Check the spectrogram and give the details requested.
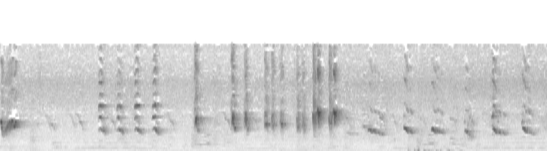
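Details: Kept bushlark (branjangan) delivering full isian song: steady run of short, high chirps repeated about twice a second, with a faint hum and a brief low thudding burst near the end.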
